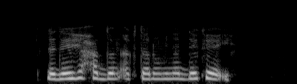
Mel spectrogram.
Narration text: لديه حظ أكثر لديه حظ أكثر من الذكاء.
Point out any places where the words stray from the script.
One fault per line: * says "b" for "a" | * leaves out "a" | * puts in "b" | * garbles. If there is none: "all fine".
* leaves out "لديه حظ أكثر"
